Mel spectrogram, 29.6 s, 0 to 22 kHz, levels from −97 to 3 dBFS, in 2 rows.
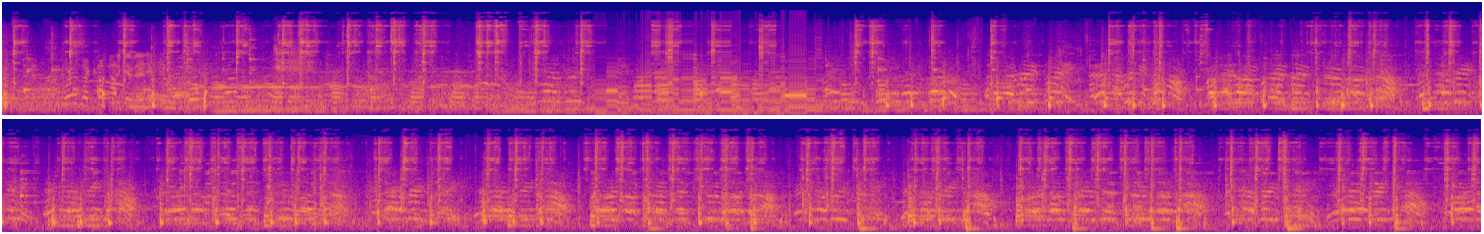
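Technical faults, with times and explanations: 5.92 to 8.26 s: robotic sound from repeated short buffers. A rigid, metallic buzz at 66.7 Hz runs through the sound. That pitch fits a 15 ms chunk replayed again and again. Likely cause: audio arriving too seldom, so most of it is skipped and filled by repeats.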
